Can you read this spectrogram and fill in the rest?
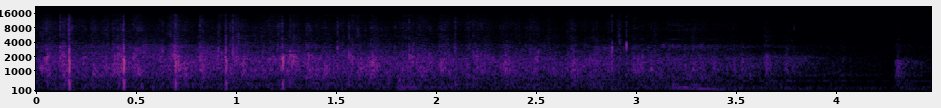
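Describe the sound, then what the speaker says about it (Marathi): An audience at a Maha NGO Federation World Book of Record award ceremony claps for Shekhar Mundada, a dense patter of scattered hand claps that thins and fades near the end, fairly quiet and distant. "त्यांच्यासाठी एक स्पेशल टाळ्या वाजवल्या पाहिजे आपण सर्वांनी"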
